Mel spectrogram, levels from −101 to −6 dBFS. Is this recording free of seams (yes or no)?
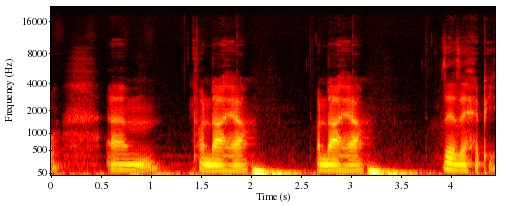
no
